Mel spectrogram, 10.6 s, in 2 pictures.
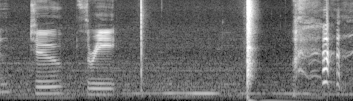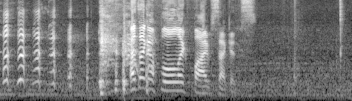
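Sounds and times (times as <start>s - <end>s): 
speech: 0.0s - 2.0s, 7.3s - 9.2s
low steady hum: 0.0s - 10.5s
hand clap: 3.7s - 4.0s
rhythmic bursts of laughter: 4.4s - 7.5s.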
